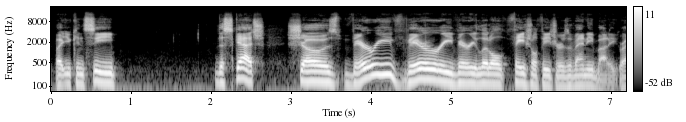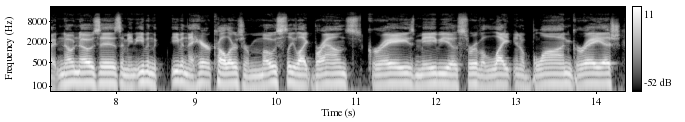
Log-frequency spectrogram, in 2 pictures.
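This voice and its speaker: A male livestream host talks through his legal commentary in a mid-pitched voice. He thinks aloud, hedging as he goes and repeating key words for emphasis. The sound is close and dry, with no room echo. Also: unhurried, clear, resonant tone.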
